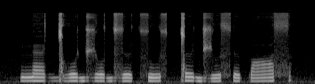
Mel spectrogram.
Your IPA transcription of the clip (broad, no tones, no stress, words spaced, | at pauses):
ŋæɡ͡ǀo d͡ʒod͡zøt͡sus ǀød͡ʒɯs ɾøpɑs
